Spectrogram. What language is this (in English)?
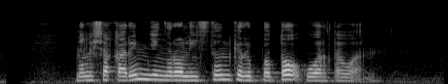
Sundanese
